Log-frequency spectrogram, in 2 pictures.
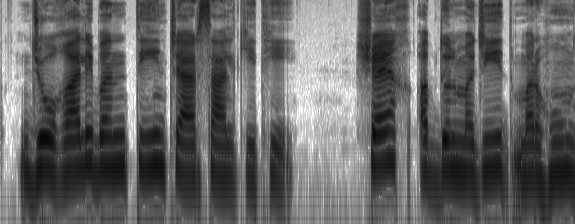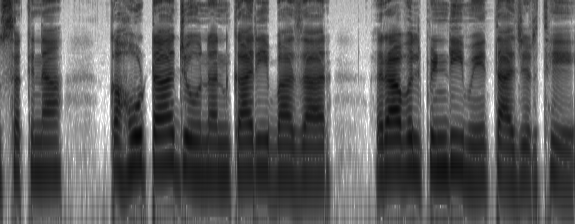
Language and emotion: Urdu, neutral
